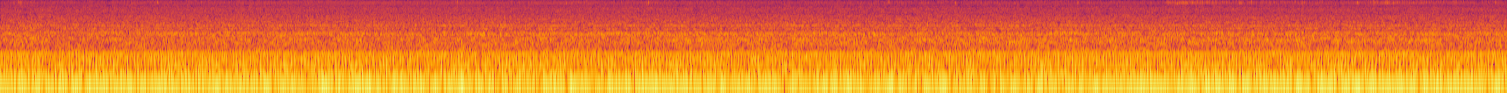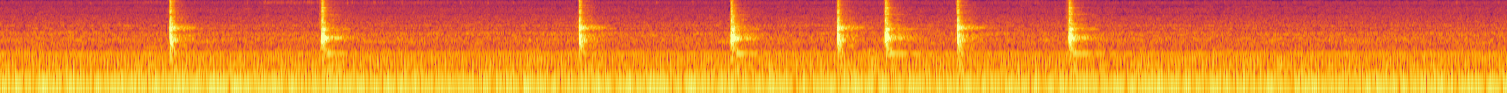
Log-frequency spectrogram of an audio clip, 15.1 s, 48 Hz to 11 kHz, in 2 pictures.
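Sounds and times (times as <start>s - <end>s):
faint steady hum: 0.0s - 15.0s
coffee maker ticks: 11.2s - 13.1s.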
